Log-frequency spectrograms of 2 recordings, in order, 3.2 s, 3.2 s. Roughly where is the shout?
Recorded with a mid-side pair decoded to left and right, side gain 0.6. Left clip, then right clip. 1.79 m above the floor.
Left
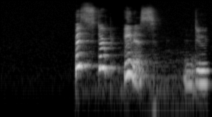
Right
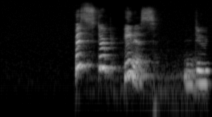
Ahead left.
